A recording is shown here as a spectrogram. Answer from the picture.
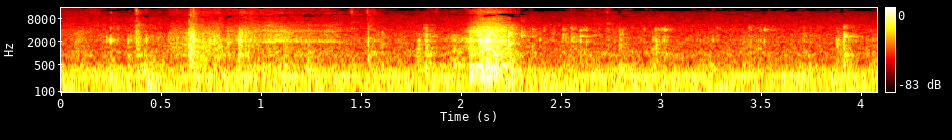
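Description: Close chewing of a chicken sandwich: soft wet mouth noises and small clicks, with one short louder smack or rustle about two seconds in. A faint steady hum sits underneath.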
